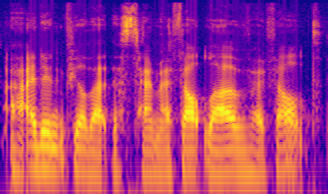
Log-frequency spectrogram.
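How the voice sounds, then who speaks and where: A woman's voice: extremely low pitch, flat delivery, brisk, vocal fry, clean tone. A woman interviewee who is a runner, telling her story in an earnest, reflective way. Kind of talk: casual recollection in an interview.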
